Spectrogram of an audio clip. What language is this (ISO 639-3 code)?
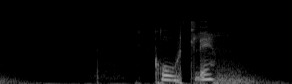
nor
